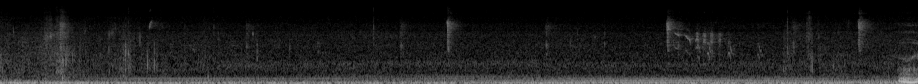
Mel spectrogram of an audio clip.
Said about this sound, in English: I think that's the eastern towhee actually it's doing the ticking it's two of them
